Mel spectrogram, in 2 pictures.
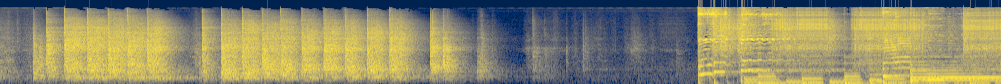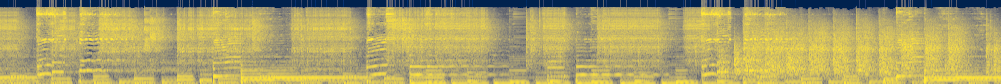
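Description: A MIG welder's crackling hiss in short runs, welding a sheet-metal floor pan, for the first six or seven seconds, then dying away. From about ten seconds in, background music with a steady beat and bass line.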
